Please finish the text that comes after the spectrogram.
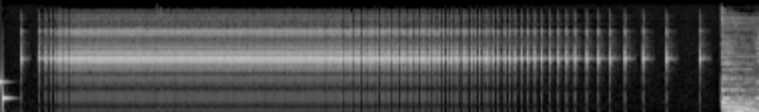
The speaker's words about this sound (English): so anyway, I'm going to go ahead and click the button here, and I don't know if we're going to hear the wheel. You'll hear the wheel in the final recording, but we we may or may not hear it here.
